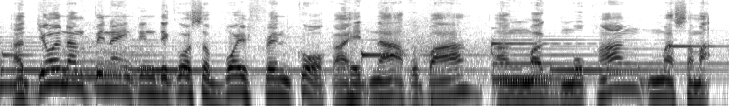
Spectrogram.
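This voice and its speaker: A man's voice: mid-range voice, lively intonation, moderate pace. A man hosting a radio show, reading a listener's letter as dramatic first-person narration. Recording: loud music under the voice. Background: prominent background music.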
